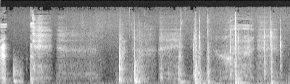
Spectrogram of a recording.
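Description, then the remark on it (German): A door, apparently to a darkroom, is opened with a series of clunks, rattles and scraping, the handle and frame knocking sharply several times, with a low mechanical whir in between. “Hinter dieser Tür hier?”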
